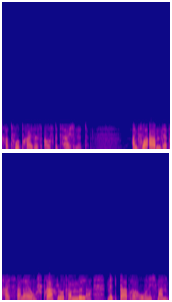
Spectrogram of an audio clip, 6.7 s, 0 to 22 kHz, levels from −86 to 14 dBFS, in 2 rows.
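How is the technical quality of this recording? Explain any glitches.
The quality's pretty rough. It's narrowband phone audio with clear codec damage, plus one short glitch near the end.

The GSM full-rate codec is there for the whole clip. The speech sits in a 300 Hz to 3.5 kHz telephone band and has that buzzy, gravelly texture. That fits a 13 kbps full-rate codec rebuilding the speech from pulse-driven vocal-tract settings.

From 4.86 to 5.05 s you get lost GSM frames. About 100 ms went missing, scattered over 160 ms, with the longest gap around 70 ms. The decoder repeated the last good frame to cover those gaps, so the sound briefly turns into a metallic, ringing smear.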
